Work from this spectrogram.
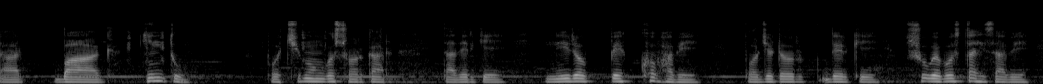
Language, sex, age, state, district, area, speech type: Bengali, male, 30-45, West Bengal, Purulia, urban, spontaneous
